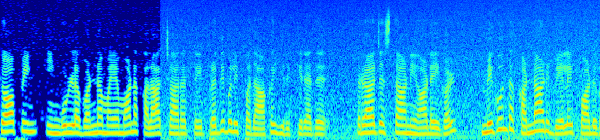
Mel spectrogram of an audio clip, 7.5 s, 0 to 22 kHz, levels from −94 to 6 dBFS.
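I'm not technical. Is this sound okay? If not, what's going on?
No. Overdone noise removal affects the first two seconds, from 0.0 to 2.0 s. A cleanup tool meant to hush background hiss was set far too strong, so it switched off any slice of the sound it judged to be noise, and softer parts of the speech went too. The background drops and breaks up into twinkling, warbling specks. The room's ordinary background noise stays well under the voice.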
